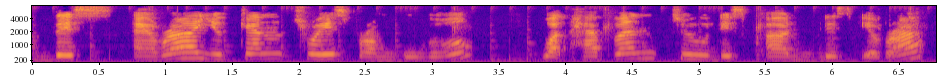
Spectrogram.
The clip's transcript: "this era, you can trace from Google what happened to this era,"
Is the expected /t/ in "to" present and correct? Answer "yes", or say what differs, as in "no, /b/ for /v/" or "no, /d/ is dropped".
no, /s/ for /t/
